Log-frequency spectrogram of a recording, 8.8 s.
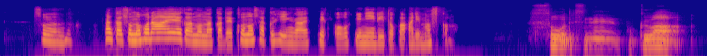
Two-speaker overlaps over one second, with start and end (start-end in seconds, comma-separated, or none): none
